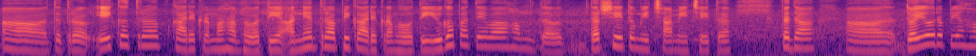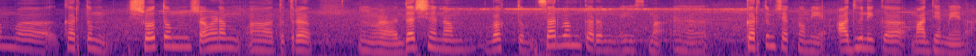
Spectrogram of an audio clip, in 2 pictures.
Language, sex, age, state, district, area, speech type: Sanskrit, female, 30-45, Karnataka, Dharwad, urban, spontaneous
